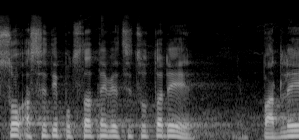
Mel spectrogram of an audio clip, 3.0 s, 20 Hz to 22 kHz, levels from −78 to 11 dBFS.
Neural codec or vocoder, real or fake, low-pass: none; real; 14.4 kHz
